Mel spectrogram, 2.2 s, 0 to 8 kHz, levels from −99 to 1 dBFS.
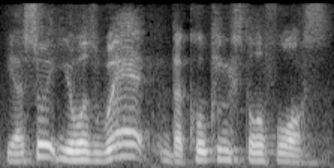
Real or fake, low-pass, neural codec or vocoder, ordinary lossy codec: fake; none; codec, 16 kHz, 1.1 kbps, Voila-Tokenizer; none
